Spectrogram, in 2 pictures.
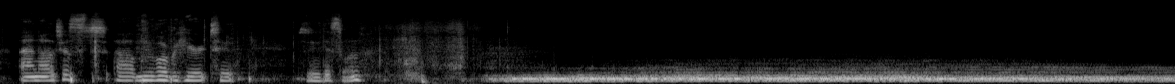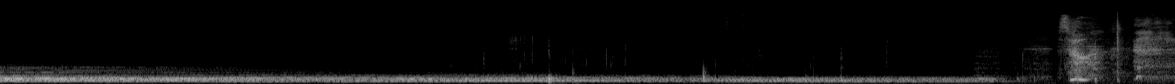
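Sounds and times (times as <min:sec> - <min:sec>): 
speech: 0:00.2 - 0:05.4
thunder drum shaken, metallic rumble: 0:04.8 - 0:22.0.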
